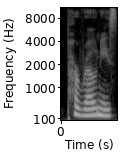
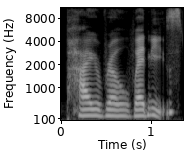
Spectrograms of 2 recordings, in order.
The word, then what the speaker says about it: Peyronie's: It's called Peyronie's disease, not Peyronie's disease.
